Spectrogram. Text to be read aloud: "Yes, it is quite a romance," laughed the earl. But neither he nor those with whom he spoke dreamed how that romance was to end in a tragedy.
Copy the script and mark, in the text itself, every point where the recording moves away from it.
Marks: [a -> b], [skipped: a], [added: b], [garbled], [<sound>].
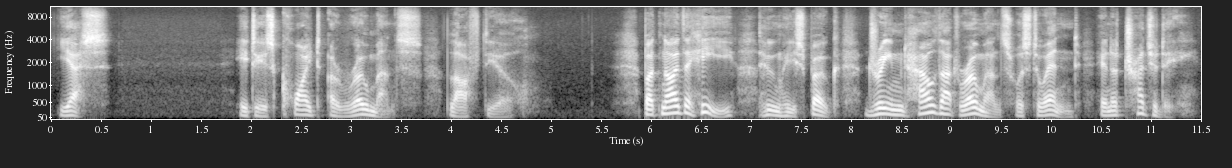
"Yes, it is quite a romance," laughed the earl. But neither he [skipped: nor those with] whom he spoke dreamed how that romance was to end in a tragedy.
